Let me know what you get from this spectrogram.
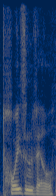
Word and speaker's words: Personville: it's Personville, pronounced Poisonville.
